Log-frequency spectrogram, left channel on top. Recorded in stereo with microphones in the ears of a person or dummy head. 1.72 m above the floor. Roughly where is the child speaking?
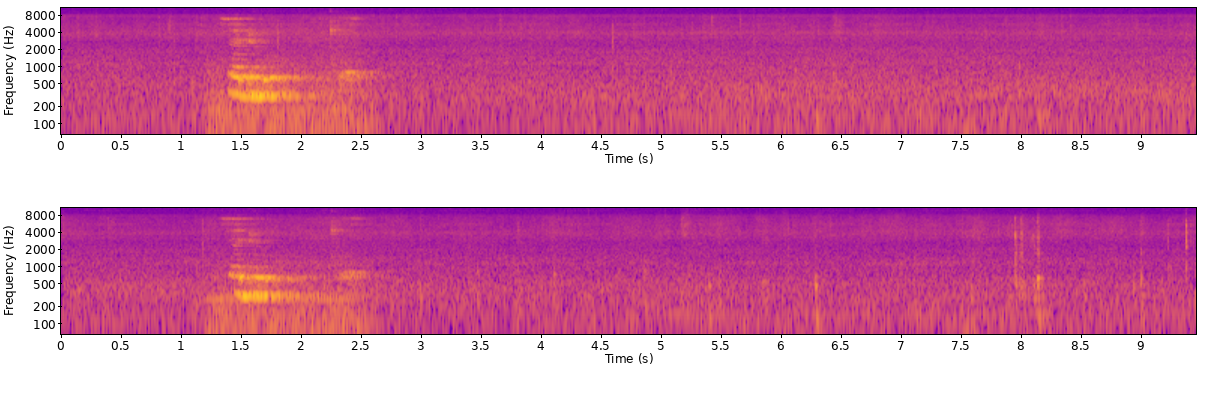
Left.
